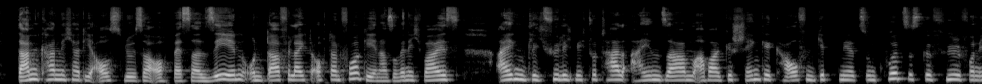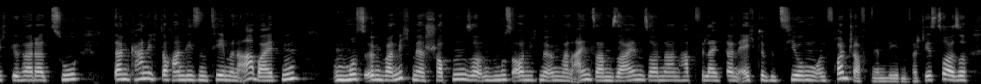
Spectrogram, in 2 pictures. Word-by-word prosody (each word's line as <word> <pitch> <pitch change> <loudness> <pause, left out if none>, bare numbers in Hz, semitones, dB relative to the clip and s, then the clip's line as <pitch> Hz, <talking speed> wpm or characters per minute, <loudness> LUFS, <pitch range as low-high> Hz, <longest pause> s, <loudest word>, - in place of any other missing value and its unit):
dann 195 +6 +5
kann 225 0 +1
ich 215 - -4
ja 205 -2 -1
die 185 -2 -2
Auslöser 175 -1 -1
auch 160 - 0
besser 160 0 0
sehen 220 +6 +4
und 185 -1 -3
da 195 +1 +5
vielleicht 205 0 -1
auch 200 0 -3
dann 210 -1 -1
vorgehen. 215 -8 +1
Also, 165 0 -3
wenn 185 - -1
ich 195 -1 -5
weiß: 210 +3 +2 0.3
„Eigentlich 210 -1 +2
fühle 230 -2 +1
ich 210 - -7
mich 210 0 -4
total 215 -1 0
einsam, 200 +1 +1
aber 195 +1 +1
Geschenke 215 +2 -2
kaufen 200 +3 -1
gibt 220 +2 -5
mir 210 -1 -1
so 210 +1 -5
'n 205 - -4
kurzes 255 -2 0
Gefühl 225 0 -1
von 205 -2 -4
ich 195 0 -9
gehöre 195 0 +1
dazu.“, 200 +4 +1 0.3
dann 235 +1 +4
kann 255 +4 +1
ich 255 -1 -1
doch 220 -2 +1
an 200 +1 +1
diesen 205 -2 0
Themen 205 -1 +1
arbeiten 235 +3 +2 0.3
und 205 0 +3
muss 235 +3 +4
irgendwann 205 -2 +3
nicht 285 -1 -1
mehr 200 -3 +2
shoppen, 190 +5 -1
so 205 -2 +2
muss 200 +3 -1
auch - - +3
nicht 200 0 -4
mehr 195 -2 0
irgendwann 180 -2 -3
einsam 195 -4 0
sein, 180 +5 0
sondern 190 -1 -3
habe 190 0 -7
vielleicht 190 -1 -3
dann 195 - 0
echte 190 +2 -3
Beziehungen 195 +2 0
und 180 +1 -4
Freundschaften 265 - 0
im 145 0 -4
Leben, 140 -1 -4
verstehst 195 +9 -4
du? 245 - +4
Also, 200 -2 +4
200 Hz, 225 wpm, -23 LUFS, 190-220 Hz, 0.3 s, dann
